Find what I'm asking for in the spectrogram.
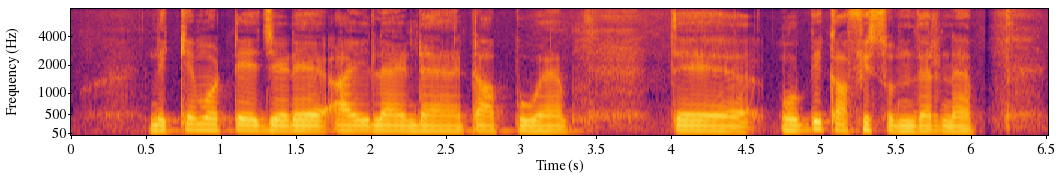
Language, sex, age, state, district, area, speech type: Dogri, male, 18-30, Jammu and Kashmir, Samba, rural, spontaneous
